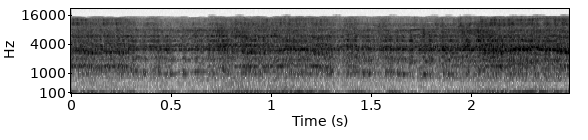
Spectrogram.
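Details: 1987 Ford Mustang LX 5.0 V8 automatic, Vortech A-Trim supercharged: deep choppy lopey rumble rising briefly on throttle, pulling cleanly and sounding healthy; normal rev.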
